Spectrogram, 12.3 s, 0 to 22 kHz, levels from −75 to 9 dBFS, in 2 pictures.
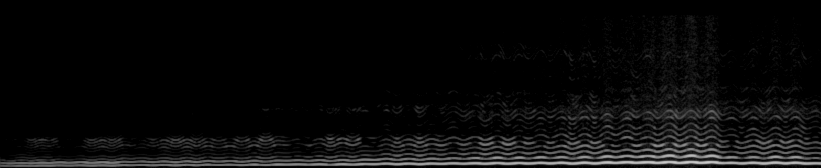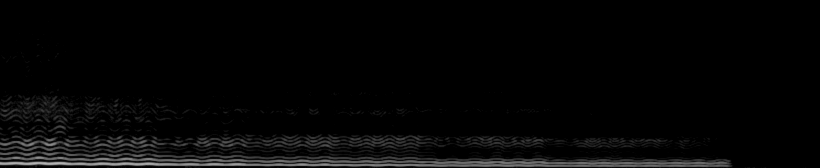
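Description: Throughout the music, sample clock jitter: the converter's clock wanders by around a microsecond, so each sample lands slightly early or late. The timing error sits roughly 45 dB below the music, heard as a faint hiss and roughness that swells on loud, bright passages and disappears in silence.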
